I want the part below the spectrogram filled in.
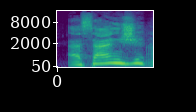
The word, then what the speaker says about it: Assange: Assange.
